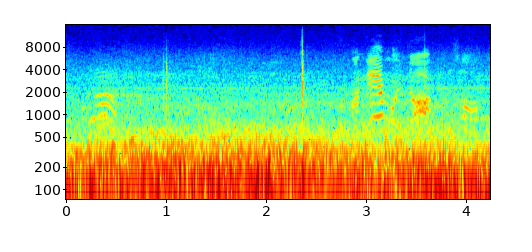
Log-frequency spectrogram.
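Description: Wind buffeting the microphone with a steady low rumble, while young footballers' shouts carry across the pitch just after the start and again near the end. Two short, sharp knocks come about one and two and a half seconds in.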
